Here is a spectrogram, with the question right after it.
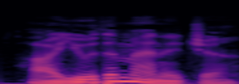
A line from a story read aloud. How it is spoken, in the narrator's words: she asks, softly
